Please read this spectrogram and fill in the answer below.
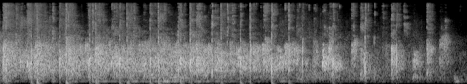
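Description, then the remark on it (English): A crowd applauds with dense, crackling clapping that holds steady and loud for about three seconds, then thins into scattered individual claps as it fades out. “Also terrifying, but let's give him a round of applause for that at least.”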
